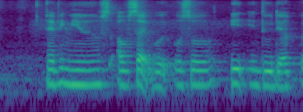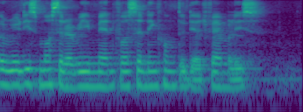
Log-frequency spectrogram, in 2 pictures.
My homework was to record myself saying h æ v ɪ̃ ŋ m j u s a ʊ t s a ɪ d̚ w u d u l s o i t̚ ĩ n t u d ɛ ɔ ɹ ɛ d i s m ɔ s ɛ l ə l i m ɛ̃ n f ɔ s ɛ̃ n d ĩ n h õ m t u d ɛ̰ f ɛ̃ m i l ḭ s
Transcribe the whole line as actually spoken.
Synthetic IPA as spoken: h ɛ v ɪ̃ ŋ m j u s a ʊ t s a ɪ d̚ w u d ɔ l s o i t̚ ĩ n t u d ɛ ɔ ɹ ɛ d i s m ɔ s ɛ l ə ɹ i m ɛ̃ n f ɔ s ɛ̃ n d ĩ ŋ h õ m t u d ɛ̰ f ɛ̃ m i l ḭ s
